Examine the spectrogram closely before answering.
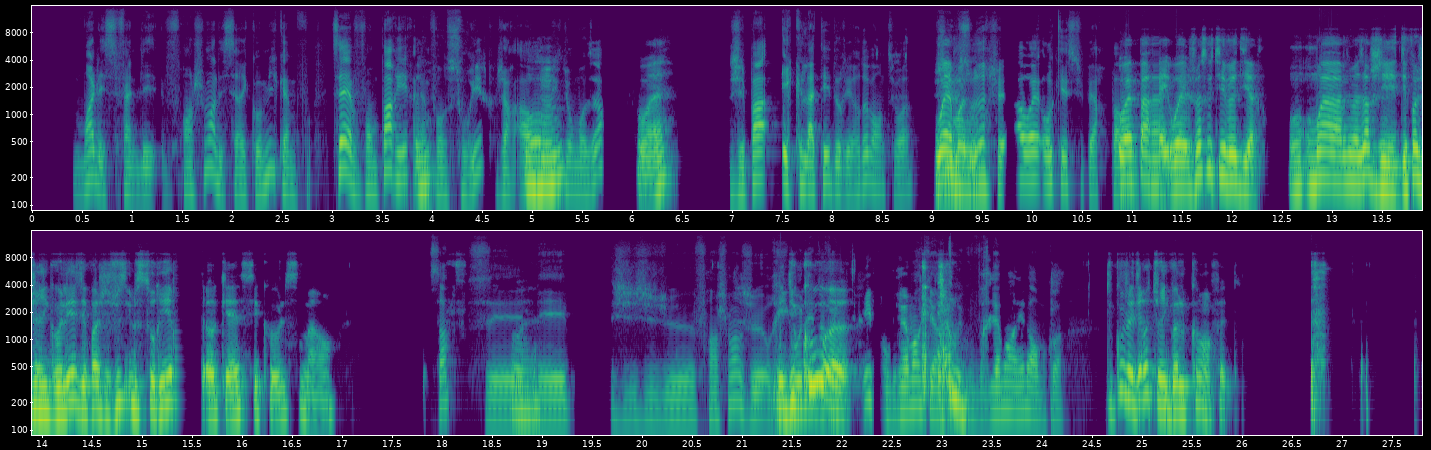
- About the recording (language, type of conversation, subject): French, unstructured, Les comédies sont-elles plus réconfortantes que les drames ?
- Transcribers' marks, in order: other background noise; tapping; distorted speech; static; throat clearing; cough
